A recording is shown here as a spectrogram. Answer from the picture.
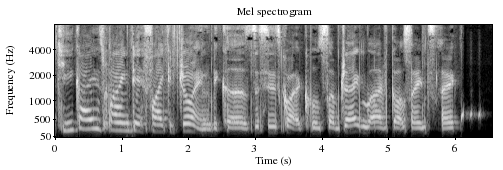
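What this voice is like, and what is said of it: British accent. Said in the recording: “I believe that is a British accent”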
